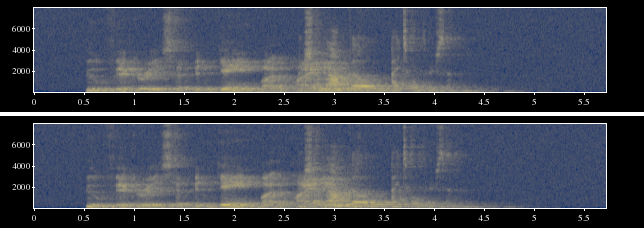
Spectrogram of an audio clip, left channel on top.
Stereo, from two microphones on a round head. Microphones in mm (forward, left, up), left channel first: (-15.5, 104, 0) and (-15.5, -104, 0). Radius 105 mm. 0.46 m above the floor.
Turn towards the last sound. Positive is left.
turn(degrees=10)  # may be behind; listen again after turning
